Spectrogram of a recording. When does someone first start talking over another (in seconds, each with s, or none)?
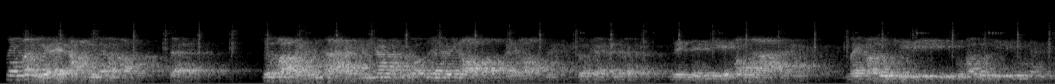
none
